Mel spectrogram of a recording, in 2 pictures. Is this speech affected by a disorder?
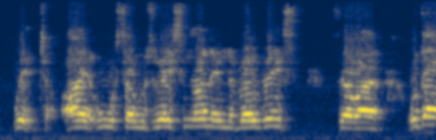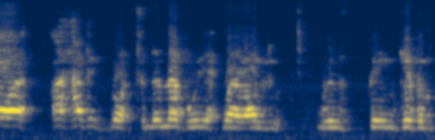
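Yes: cerebral palsy; trike from age 7-8.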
